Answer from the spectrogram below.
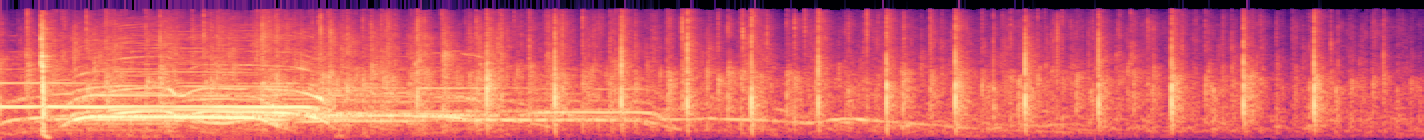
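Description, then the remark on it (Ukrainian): An audience bursts into loud applause mixed with high cheers and whoops to welcome a musician onto the stage at a mournful broadcast event, then the cheering fades and the clapping thins out to scattered, separate claps by the end. “Цьомайте його оплесками.”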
